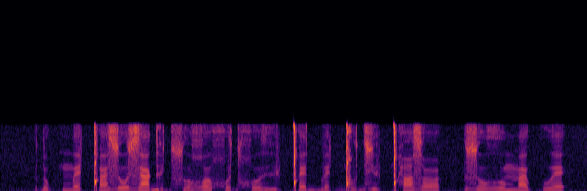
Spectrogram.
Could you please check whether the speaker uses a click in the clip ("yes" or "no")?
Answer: yes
